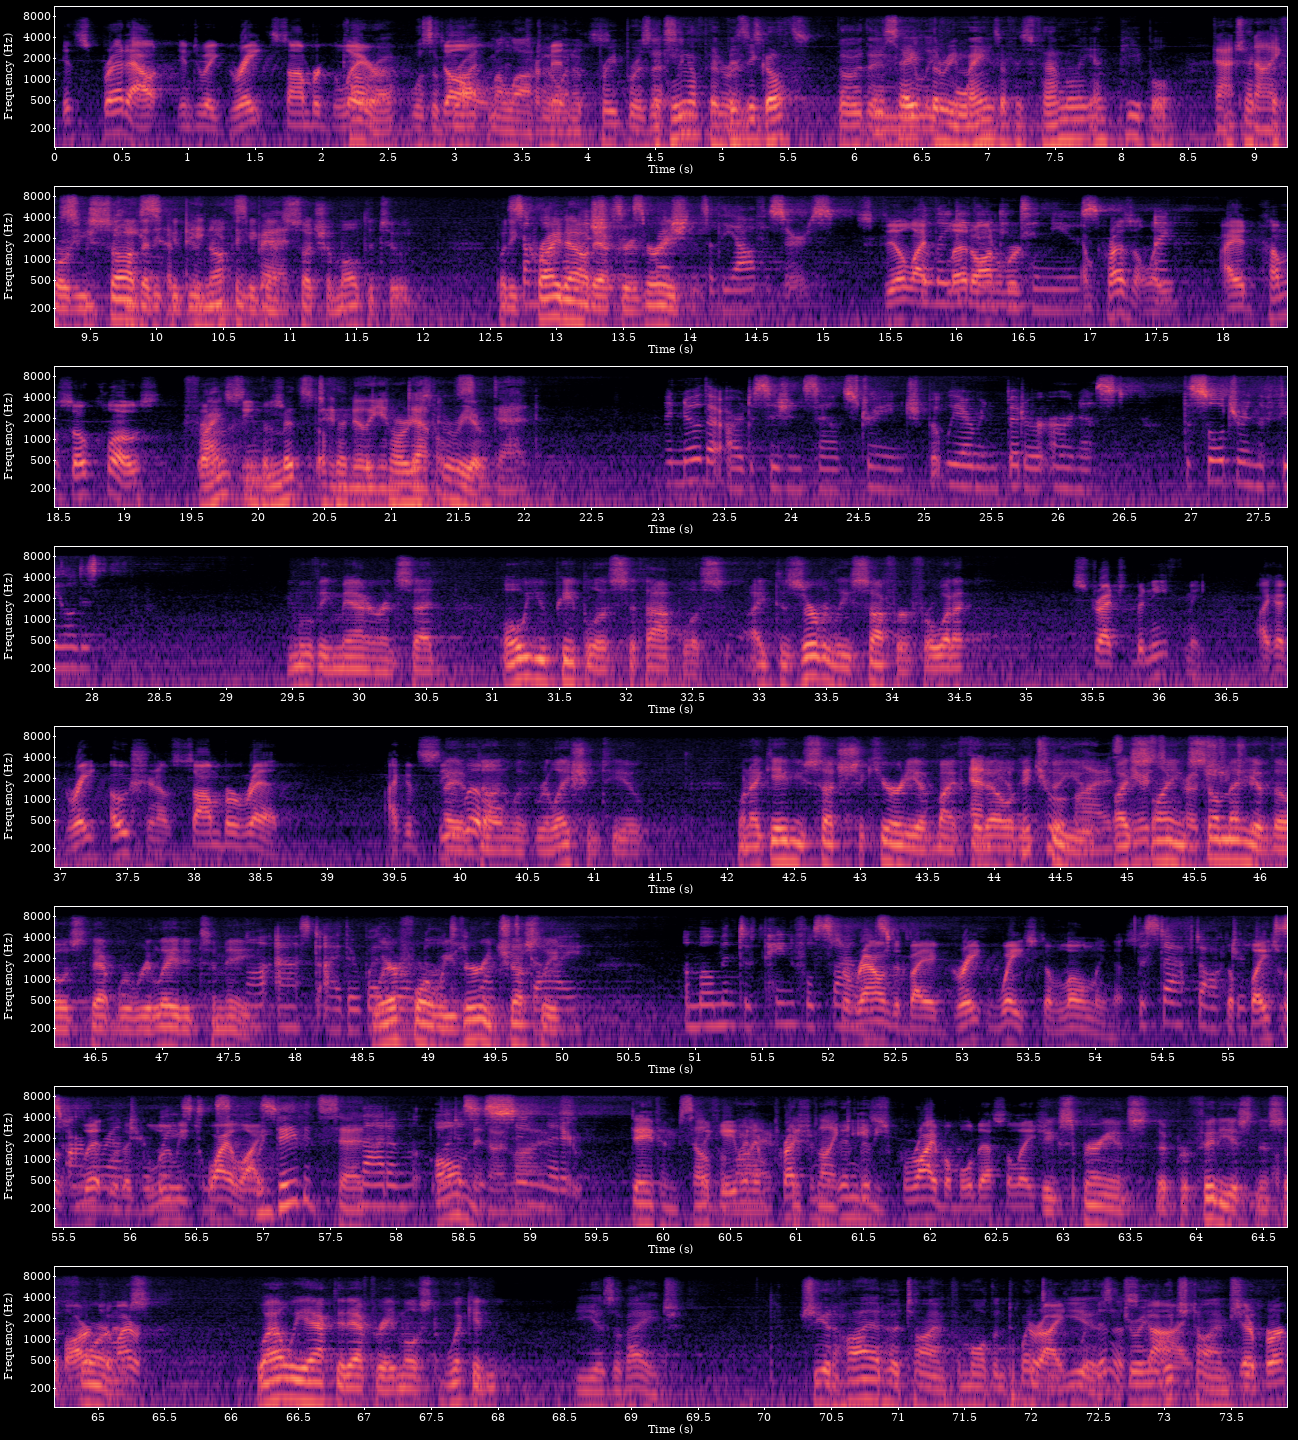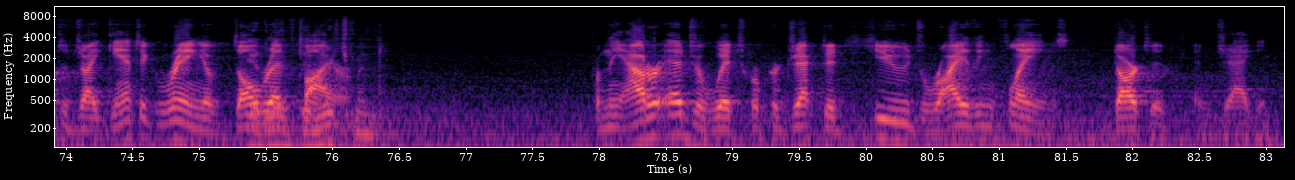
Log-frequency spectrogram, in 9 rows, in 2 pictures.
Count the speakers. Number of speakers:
6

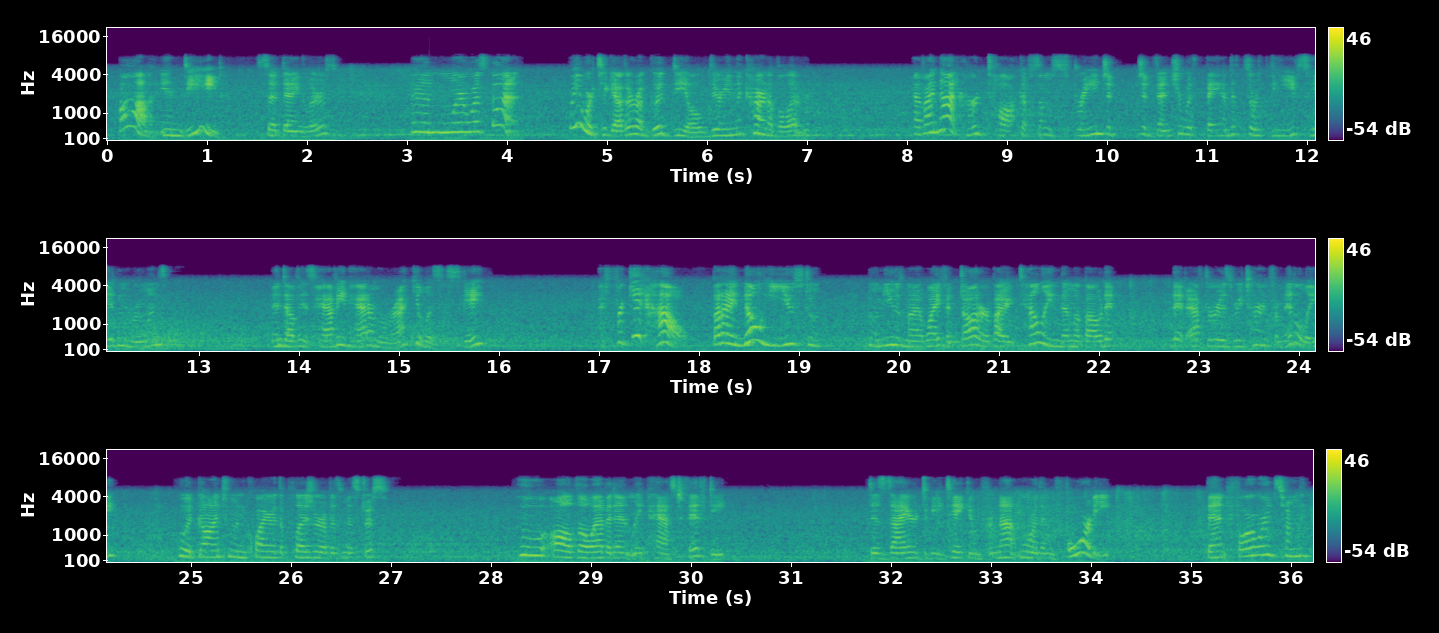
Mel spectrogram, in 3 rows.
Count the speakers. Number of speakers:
1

